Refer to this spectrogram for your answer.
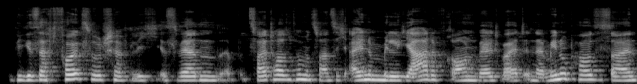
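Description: A woman speaks at a fairly slow pace with monotone, flat intonation. Noticeable background noise runs under her voice. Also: medium pitch for a woman. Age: 40s. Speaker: magazine editor and author. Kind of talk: casual interview.

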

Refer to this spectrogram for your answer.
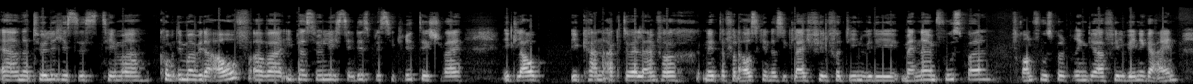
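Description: Fairly quick delivery in a monotone, flat intonation. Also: woman, medium pitch for a woman. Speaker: professional footballer. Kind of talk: interview.

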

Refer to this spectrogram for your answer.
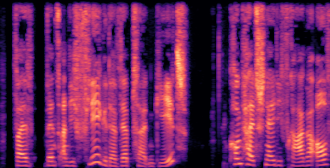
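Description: At a fairly slow pace, a woman speaks with very wide pitch swings. The sound is dry and close, with no echo. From Germany. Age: 30s. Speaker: public relations consultant. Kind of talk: interview.

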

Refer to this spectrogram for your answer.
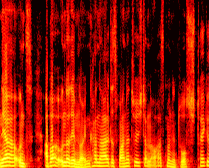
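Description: A man at a fairly quick pace, his intonation fairly even. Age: 30s. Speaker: streamer. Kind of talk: casual chat.

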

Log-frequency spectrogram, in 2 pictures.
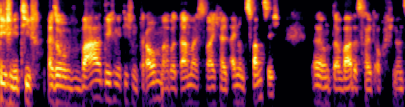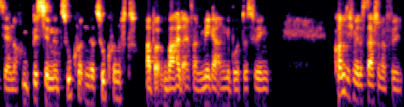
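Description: An unremarkable speaking voice from a man at medium pitch, fairly quick in pace with fairly even intonation, in a very clean recording with a silent background. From Allgäu, Bavaria (Kempten). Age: 20s. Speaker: insurance field sales employee. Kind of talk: interview.

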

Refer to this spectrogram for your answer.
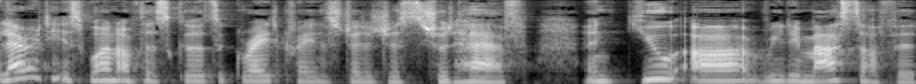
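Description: Woman with a German accent at a moderate pace, very wide pitch swings, on a very clean recording with a silent background. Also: medium pitch for a woman. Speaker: podcast host. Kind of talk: interview.

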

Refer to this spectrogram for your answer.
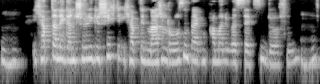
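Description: The speaker is a woman. Her intonation rises and falls in an ordinary way. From Germany, Lower Franconia. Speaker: communication trainer. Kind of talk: interview.

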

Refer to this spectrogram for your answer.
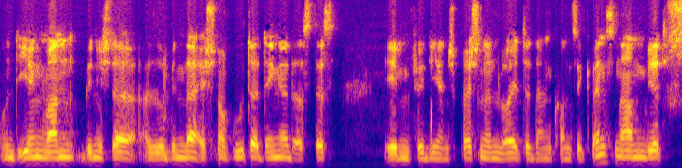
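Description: A man's fairly low-pitched voice at a fairly quick pace, monotone and flat in intonation. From Germany, Mannheim/Ludwigshafen area. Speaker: aid worker. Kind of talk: interview.

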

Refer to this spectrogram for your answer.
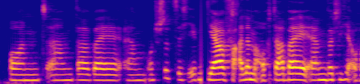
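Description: A woman's somewhat breathy voice at a medium pitch, moderate pace and monotone, flat intonation. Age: 30s. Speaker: life coach. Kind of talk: casual interview.

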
